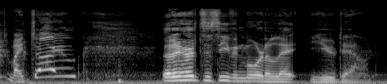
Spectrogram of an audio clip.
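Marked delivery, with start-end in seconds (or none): 0.1-0.8 high mock cry. Mock wail over child.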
